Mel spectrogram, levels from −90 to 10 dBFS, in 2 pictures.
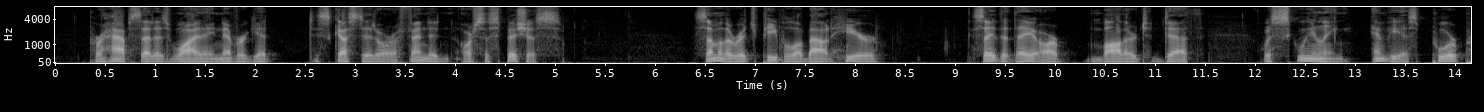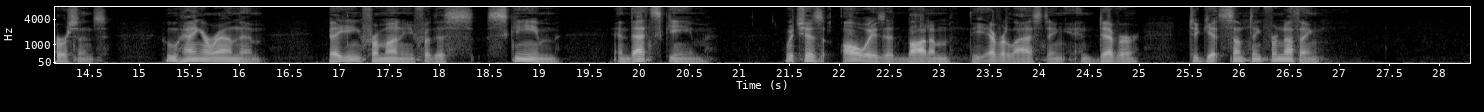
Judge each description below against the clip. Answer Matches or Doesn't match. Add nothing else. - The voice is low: Matches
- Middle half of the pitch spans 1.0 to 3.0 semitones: Doesn't match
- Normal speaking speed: Doesn't match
